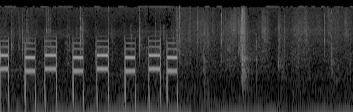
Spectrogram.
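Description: A telephone number is dialed as a quick run of eight touch-tone beeps at an even pace. Then comes quiet with faint rustling.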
